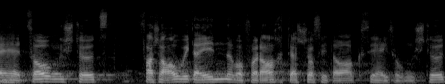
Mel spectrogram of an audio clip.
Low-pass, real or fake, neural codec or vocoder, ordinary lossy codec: 14.4 kHz; fake; vocoder, 44.1 kHz, 128 mel bands every 512 samples, BigVGAN v2; none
